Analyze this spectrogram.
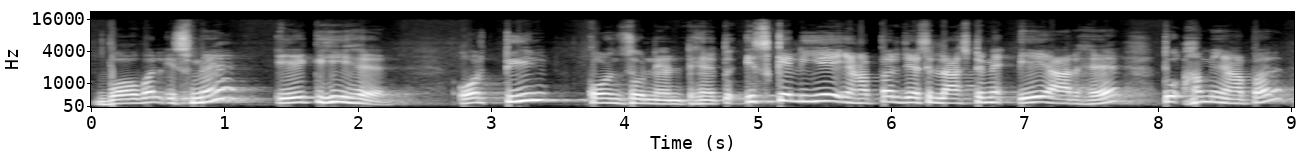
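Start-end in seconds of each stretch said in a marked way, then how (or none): none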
